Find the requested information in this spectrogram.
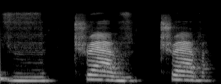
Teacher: Âm V, để hai răng cửa chạm môi dưới.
